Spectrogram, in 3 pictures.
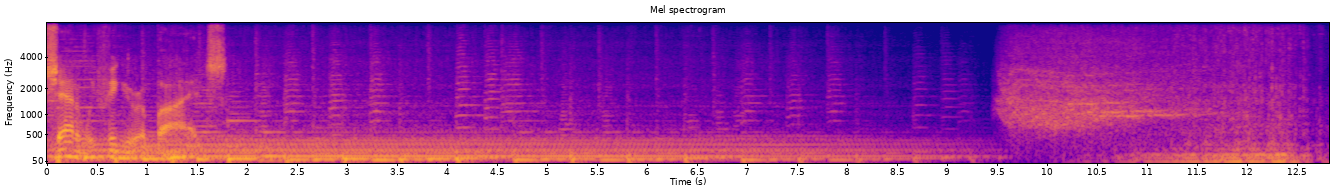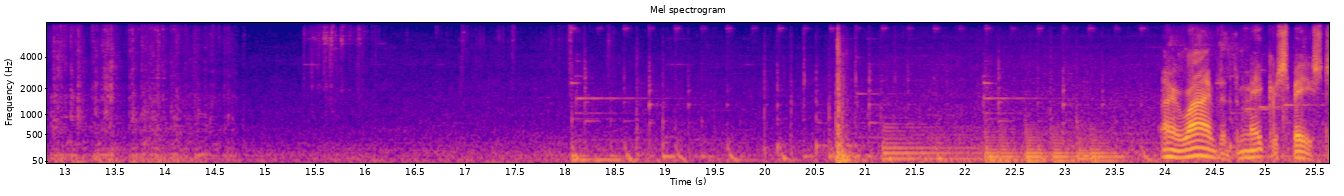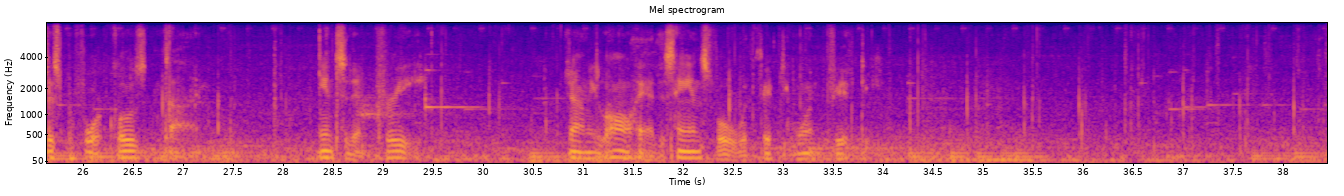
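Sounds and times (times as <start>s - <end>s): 
speech: 0.0s - 1.9s, 24.0s - 27.3s, 28.4s - 29.5s, 30.8s - 34.0s
Mopar car engine rumbling: 0.0s - 38.4s
road noise of a driving vehicle: 0.0s - 38.4s
vehicle clanks and rattles: 11.4s - 24.0s, 25.7s - 38.4s.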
